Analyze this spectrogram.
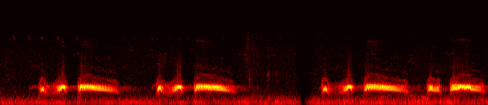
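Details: Spotted dove giving three cooing phrases, each two quick clipped notes followed by a drawn-out, gently descending coo, separated by short pauses over a faint low rumble.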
